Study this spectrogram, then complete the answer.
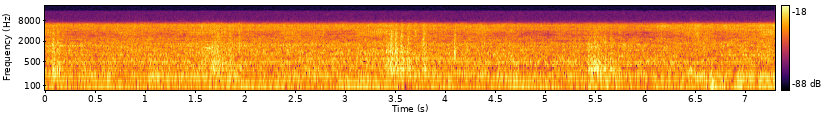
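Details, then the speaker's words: Honda Civic 4-door: short creaking squeaks over a steady engine hum when the steering wheel turns to a certain position, heard clearly in the cabin, especially the footwell, and outside. Cause was the steering rack-to-subframe bushing, not the rack. "и так вот при повороте руля в определенном положении раздаются скрипы в салоне отчетливо слышно также слышно на улице"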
